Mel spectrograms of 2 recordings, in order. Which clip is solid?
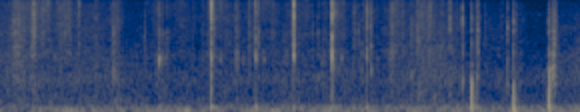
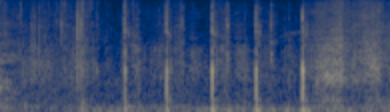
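The second.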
